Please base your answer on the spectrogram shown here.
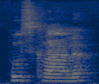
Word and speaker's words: Husqvarna: I still don't know how to pronounce it correctly. It's Husqvarna.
